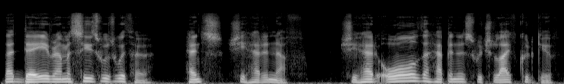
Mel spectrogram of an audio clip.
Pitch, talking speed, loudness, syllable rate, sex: 115 Hz, 200 wpm, -19 LUFS, 5.1 syllables/s, male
